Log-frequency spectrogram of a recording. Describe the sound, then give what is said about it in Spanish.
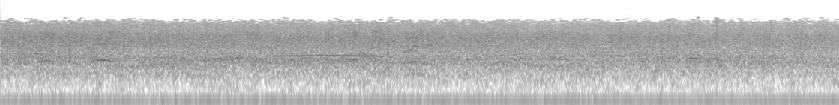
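Sustained applause from a large crowd at a worship service, given as applause of liberation and victory for God: a dense, steady roar of clapping that holds at an even loudness for the whole stretch without pausing or fading. “Dele un aplauso de liberación al que vive y reina por los siglos y de victoria.”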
